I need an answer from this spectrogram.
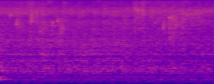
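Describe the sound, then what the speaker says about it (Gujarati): A steady stream of water, about half a cup, runs and splashes close by into a pressure cooker, a soft continuous pouring with no talking over it. "આપણે થોડું પાણી એડ કરી લઈશું એની અંદર"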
